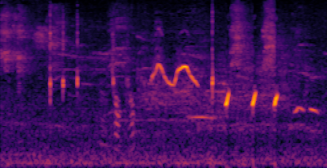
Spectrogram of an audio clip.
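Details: Lyrebird imitating construction noises: sharp clicks and short taps, a wavering whistled tone, then a run of brief bright chirps and a low slurred note, over steady background hiss.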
